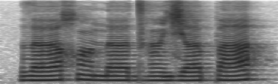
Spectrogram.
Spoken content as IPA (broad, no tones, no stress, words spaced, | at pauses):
ðɐːχɔ̃nɐːdʱɐ̃ː ʑɐ pa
